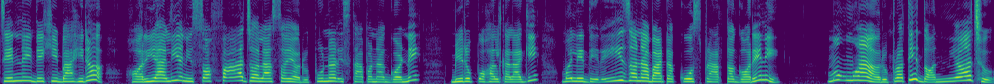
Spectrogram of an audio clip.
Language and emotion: Nepali, happy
